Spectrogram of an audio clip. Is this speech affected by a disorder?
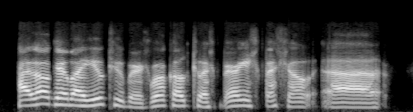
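Yes: cerebral palsy.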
